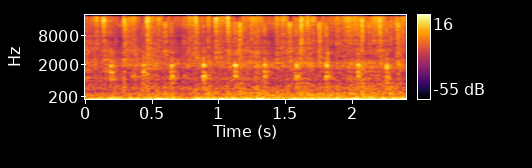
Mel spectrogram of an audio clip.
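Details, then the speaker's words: 1969 Charger V8 at idle: sharp even tick about five a second in time with the cam; rocker hitting the valve cover, felt possibly at cylinder 3, later found to be a backed-off rocker jam nut giving excess lash. "But I got a rocker alarm or something hitting this valve cover."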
